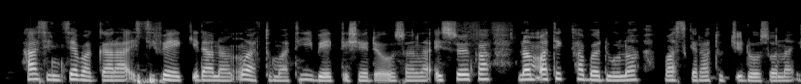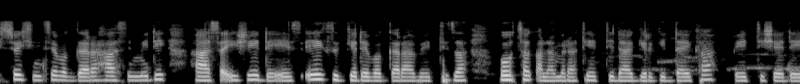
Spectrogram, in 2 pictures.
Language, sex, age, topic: Gamo, female, 18-24, government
